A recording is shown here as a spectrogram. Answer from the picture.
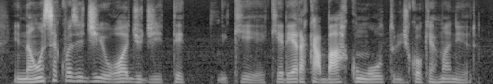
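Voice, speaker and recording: A man talks at a fairly quick pace. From Brazil, Minas Gerais (Juiz de Fora). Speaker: university professor. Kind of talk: podcast interview.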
